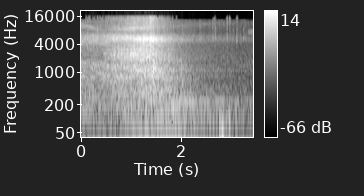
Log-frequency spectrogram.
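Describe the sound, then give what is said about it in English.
A heavy lorry carrying a digger on its back rumbles past, its deep engine drone swelling to a peak and easing off, with a broad wash of road noise and no talking. “I think this is the lorry coming with the digger on the back.”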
